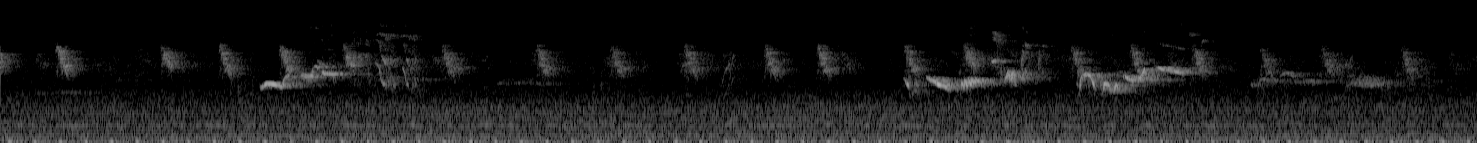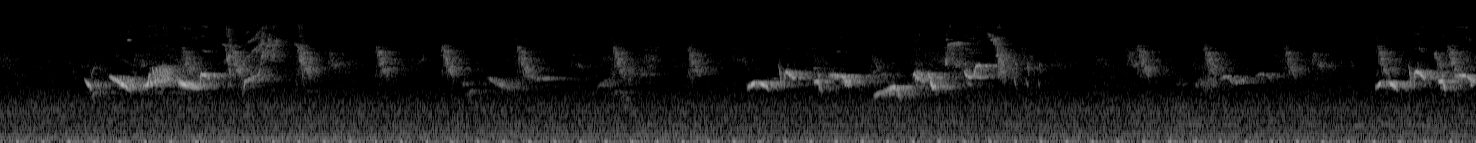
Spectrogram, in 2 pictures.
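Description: Faint birdsong: one bird gives short high chirps steadily, about twice a second, and louder warbling song phrases from a bird come in about every six seconds.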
